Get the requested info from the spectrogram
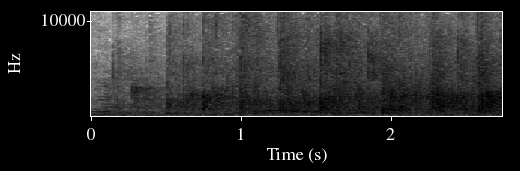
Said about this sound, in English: Round of applause if you're typically a late person.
